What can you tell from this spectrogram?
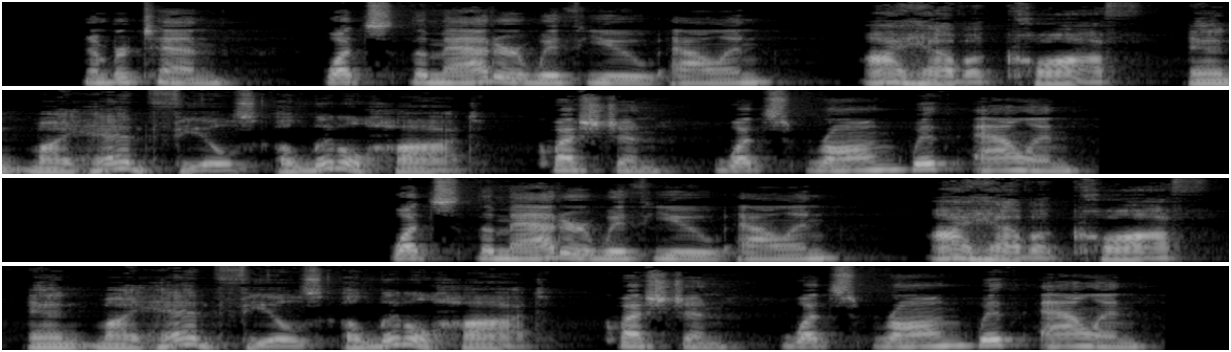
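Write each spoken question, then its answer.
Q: What's wrong with Alan?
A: He has a cough and a slight fever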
